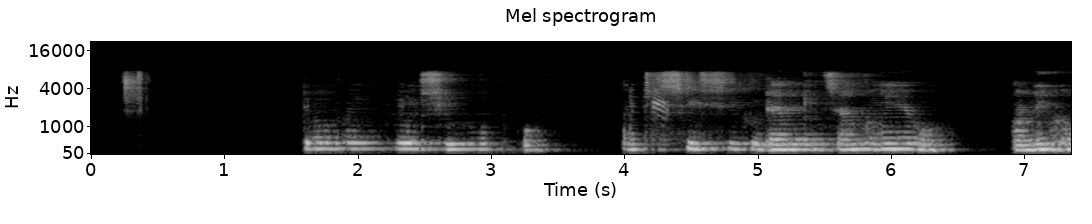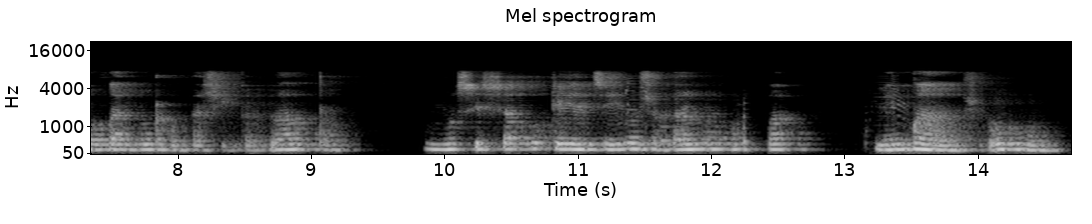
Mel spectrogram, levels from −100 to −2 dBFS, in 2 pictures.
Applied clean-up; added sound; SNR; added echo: neural mask model DeepFilterNet 3.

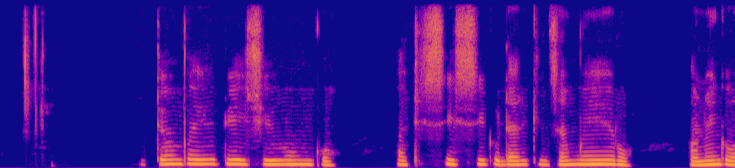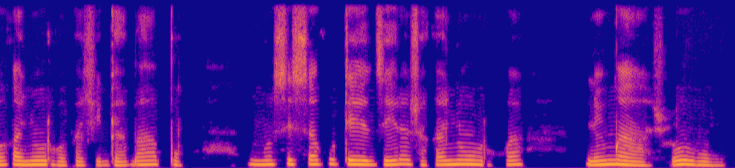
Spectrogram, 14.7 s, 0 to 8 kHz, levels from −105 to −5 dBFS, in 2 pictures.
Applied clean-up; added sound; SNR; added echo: none; none; none; none.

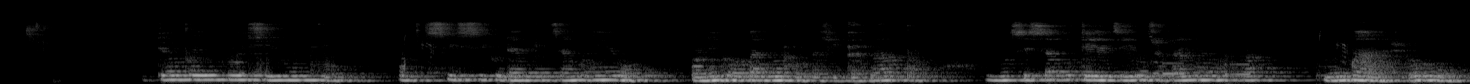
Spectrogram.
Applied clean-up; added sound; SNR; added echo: neural separator model SepFormer DNS4.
